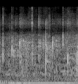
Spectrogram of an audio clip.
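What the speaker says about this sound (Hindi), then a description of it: "आप तालियों से इनका स्वागत करें, तालियां बजना चाहिए।" Audience applause at a badminton club champion felicitation, a dense steady patter of clapping from a crowd, brief and fairly loud.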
